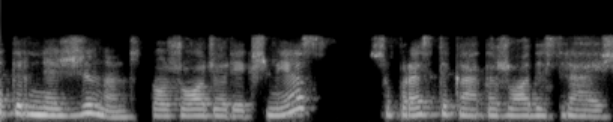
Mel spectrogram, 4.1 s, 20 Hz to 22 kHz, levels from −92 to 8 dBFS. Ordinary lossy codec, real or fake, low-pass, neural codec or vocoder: Opus, 32 kbps; real; 7.2 kHz; none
